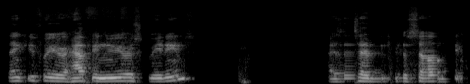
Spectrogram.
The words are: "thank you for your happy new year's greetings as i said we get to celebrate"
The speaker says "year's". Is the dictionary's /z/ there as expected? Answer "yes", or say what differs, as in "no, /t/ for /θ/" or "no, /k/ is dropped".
no, /s/ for /z/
